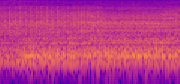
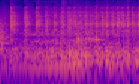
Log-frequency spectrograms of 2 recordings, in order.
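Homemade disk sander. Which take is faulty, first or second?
second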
